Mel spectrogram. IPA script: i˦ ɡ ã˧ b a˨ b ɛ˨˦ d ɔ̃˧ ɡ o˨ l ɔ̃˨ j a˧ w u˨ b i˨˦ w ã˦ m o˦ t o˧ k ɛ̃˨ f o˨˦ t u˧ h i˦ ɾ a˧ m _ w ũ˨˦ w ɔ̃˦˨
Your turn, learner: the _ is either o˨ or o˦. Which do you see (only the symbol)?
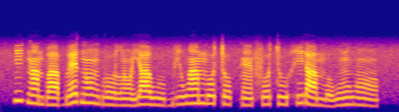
o˨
